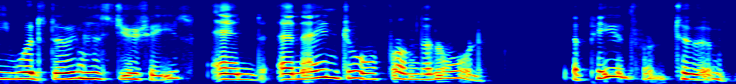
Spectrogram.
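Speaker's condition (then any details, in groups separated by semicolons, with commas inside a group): Cerebral palsy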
